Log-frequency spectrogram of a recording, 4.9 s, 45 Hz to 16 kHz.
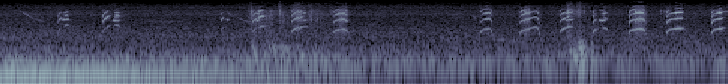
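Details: Willie wagtail fledglings recorded up close on a GoPro Hero 5 near Mannum, South Australia: bursts of short, arched, harmonic chirps repeated several times a second, with a low engine hum early on.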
